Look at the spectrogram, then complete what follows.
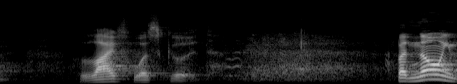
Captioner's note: audience laughing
